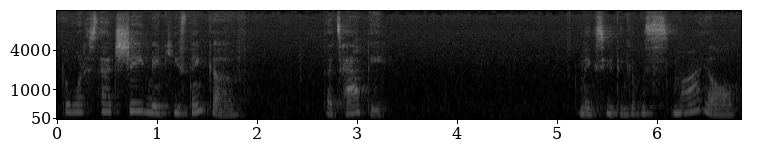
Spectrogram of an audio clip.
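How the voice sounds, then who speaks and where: A young woman, a children's librarian, reading a picture book aloud to small children, gentle and patient, asking them questions and waiting for their answers. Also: mid-range voice, expressive, a little slow, slight background noise.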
